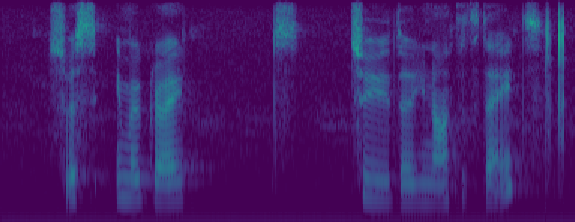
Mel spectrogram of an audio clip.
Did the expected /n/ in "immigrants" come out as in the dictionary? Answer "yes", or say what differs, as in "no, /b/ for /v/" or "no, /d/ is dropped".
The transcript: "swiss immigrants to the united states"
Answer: no, /n/ is dropped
